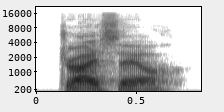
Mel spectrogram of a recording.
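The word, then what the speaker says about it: Draisaitl: Drysdale. – Drysdale? – Yeah, Leon Drysdale. – No T pronunciation. – Maybe there's a little subtle T, but...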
